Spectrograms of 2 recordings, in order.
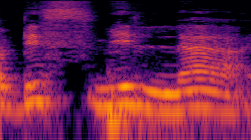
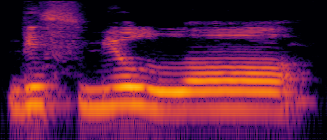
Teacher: اللہ سے پہلے زیر ہے، یہاں پر اللہ کے نام کو باریک پڑھنا پڑے گا، یعنی پتلا پڑھنا پڑے گا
